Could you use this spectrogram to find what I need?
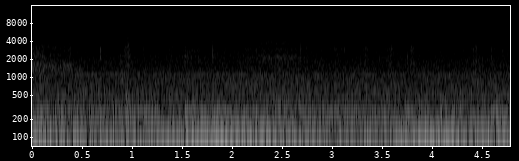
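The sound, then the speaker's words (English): Faint, continuous scratching of a pen writing something down on paper, a soft steady rasp with no other sounds. “I'm actually going to write that down.”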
